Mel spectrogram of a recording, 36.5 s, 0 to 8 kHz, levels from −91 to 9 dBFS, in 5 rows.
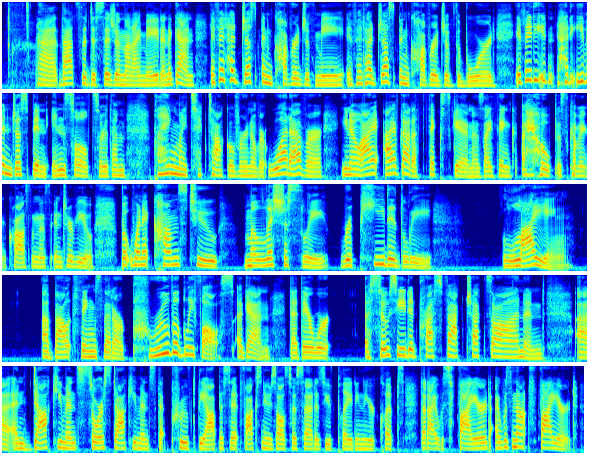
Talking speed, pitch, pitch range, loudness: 185 wpm, 180 Hz, 160-210 Hz, -21 LUFS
